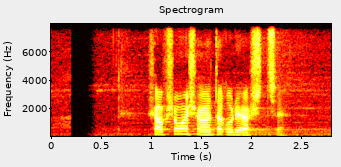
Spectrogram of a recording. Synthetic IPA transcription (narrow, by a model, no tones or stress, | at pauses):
ʃɔbʃɔmɔeʃɔɦaot̪akoɾeaʃt͡ɕʰe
